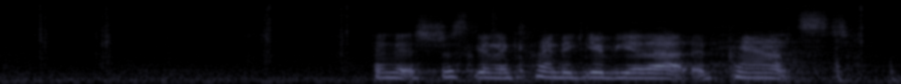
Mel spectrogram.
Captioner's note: none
